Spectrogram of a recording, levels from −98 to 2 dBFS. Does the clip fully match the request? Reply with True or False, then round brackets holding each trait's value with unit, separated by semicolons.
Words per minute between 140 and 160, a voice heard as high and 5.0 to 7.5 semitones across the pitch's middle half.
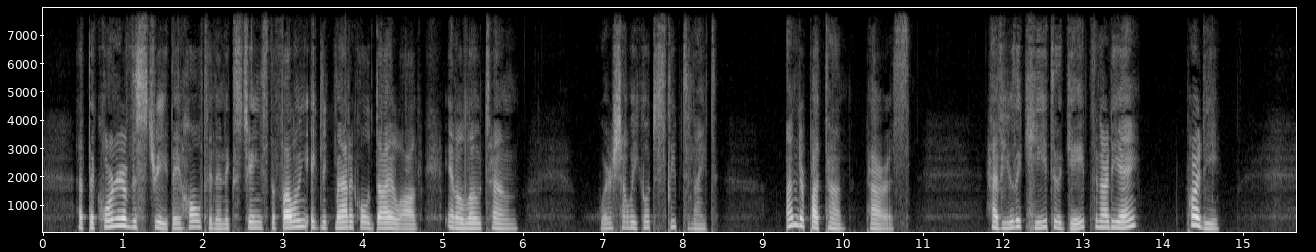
False (145 wpm; 195 Hz; 3.3 semitones)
